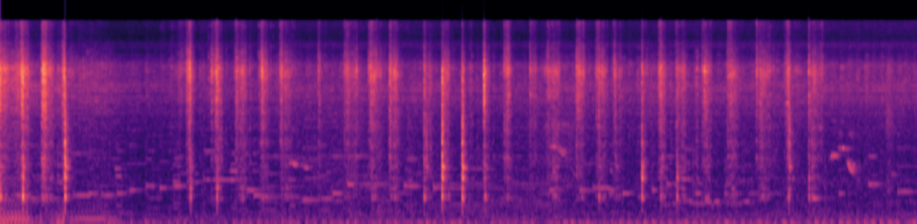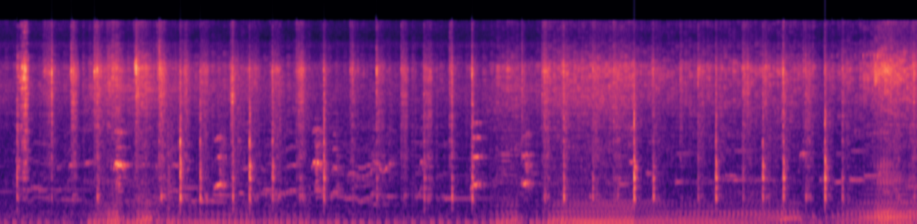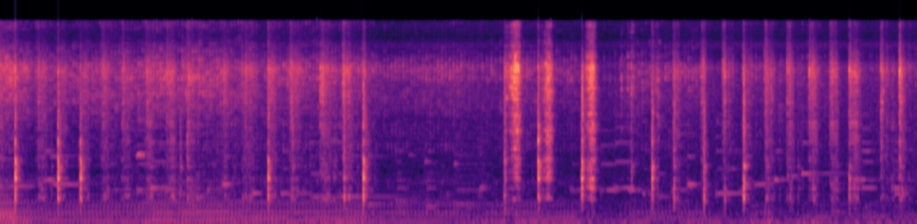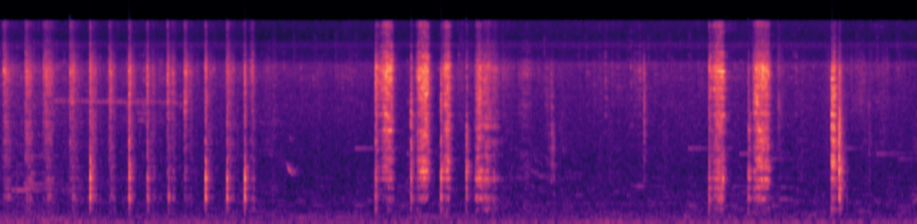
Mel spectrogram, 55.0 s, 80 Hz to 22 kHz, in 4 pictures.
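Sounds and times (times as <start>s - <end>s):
knife chopping on wooden board: 0.0s - 1.2s, 2.7s - 12.4s, 14.0s - 33.2s, 35.0s - 45.1s, 46.9s - 48.8s, 51.9s - 52.8s.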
